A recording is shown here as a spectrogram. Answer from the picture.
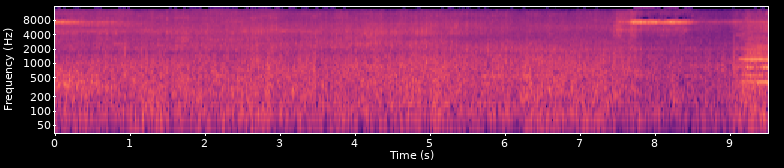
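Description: Passenger train running at speed, heard through an open carriage window: a steady rush of wind and wheels on rail, with a thin high-pitched wheel squeal briefly near the start and again about eight seconds in as the train takes a curve.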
